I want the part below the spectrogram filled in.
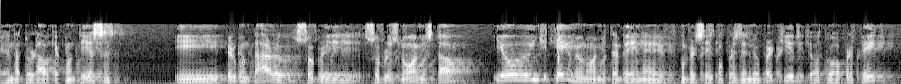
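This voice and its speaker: A man's voice: mid-range voice, dark tone. A man in his forties, a town councilman, giving earnest, formal answers in a local TV interview. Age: 40s. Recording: roomy, distant, dull lo-fi sound.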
